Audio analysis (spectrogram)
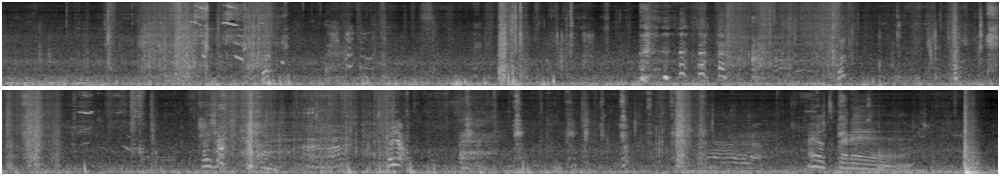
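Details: Two Pomeranians, Pon and Shimba, wait impatiently for their owner, who is shopping inside a home-improvement store. Repeated high whines slide downward, mixed with rustling, thumps and steady background noise.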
